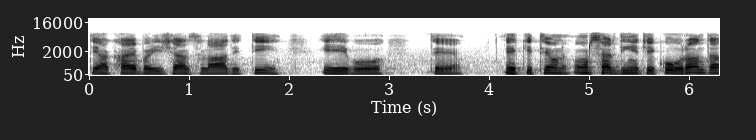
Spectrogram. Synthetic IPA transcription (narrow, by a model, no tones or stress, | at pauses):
t̪eːakʰaːeːbəɽiːʃɛːlsəlaːd̪ɪt̪ːiː | eːʋoː | t̪eː | eːkɪt̪ʰːeːɦʊnʊnsəɾd̪ɪjãːt͡ʃekoːɾãːnd̪aː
